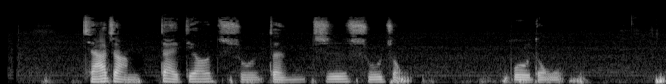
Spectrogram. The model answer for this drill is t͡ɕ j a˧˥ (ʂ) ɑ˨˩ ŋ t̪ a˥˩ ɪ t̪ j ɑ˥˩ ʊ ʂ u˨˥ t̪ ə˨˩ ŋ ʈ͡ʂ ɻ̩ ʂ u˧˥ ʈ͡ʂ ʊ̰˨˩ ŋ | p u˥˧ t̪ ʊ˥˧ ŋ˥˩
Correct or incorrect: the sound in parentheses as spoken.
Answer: incorrect: ʈ͡ʂ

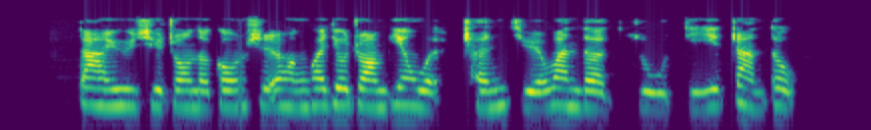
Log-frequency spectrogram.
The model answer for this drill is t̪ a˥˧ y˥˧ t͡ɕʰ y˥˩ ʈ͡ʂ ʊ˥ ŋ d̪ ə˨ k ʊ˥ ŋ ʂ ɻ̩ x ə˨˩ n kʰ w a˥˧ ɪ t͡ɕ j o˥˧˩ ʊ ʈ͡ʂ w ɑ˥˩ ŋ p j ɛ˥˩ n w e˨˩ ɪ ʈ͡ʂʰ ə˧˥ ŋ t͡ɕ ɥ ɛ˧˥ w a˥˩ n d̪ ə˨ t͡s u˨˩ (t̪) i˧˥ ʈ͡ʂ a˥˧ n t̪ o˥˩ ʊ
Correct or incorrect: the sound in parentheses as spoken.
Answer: correct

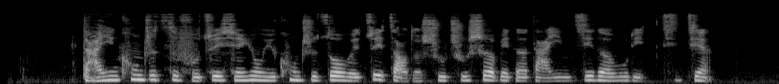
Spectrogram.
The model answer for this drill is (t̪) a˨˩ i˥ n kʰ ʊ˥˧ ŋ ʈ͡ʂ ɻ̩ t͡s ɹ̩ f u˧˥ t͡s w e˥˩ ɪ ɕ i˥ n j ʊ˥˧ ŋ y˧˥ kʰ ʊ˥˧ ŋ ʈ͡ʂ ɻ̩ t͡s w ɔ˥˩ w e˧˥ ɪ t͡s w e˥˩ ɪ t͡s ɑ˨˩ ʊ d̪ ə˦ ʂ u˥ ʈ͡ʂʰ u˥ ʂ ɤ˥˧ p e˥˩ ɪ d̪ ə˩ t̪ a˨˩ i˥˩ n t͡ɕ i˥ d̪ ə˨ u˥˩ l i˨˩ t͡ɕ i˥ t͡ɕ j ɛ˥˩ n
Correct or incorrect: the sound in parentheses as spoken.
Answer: correct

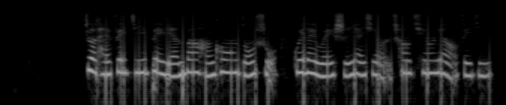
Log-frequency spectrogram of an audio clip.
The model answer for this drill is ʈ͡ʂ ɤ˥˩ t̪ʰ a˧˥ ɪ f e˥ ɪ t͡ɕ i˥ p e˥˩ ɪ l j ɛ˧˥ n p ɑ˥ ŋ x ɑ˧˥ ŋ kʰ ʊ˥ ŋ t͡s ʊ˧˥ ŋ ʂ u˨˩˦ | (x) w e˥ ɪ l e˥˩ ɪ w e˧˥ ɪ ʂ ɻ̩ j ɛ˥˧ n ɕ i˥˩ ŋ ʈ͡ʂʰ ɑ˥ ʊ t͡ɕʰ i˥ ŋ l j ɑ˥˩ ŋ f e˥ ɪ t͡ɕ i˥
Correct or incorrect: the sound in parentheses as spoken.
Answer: incorrect: k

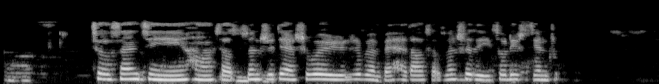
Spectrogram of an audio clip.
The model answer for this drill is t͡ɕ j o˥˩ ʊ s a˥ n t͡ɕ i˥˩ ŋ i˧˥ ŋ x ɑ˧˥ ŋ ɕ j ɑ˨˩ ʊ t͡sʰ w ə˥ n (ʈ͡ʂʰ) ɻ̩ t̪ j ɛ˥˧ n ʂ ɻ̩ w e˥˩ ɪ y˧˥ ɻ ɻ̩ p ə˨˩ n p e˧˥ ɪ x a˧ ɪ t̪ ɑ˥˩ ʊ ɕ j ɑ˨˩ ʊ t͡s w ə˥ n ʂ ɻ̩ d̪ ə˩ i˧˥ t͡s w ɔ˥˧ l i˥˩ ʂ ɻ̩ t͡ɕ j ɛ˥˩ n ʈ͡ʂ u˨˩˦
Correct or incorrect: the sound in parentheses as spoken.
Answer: incorrect: ʈ͡ʂ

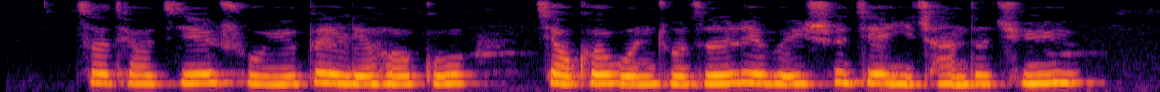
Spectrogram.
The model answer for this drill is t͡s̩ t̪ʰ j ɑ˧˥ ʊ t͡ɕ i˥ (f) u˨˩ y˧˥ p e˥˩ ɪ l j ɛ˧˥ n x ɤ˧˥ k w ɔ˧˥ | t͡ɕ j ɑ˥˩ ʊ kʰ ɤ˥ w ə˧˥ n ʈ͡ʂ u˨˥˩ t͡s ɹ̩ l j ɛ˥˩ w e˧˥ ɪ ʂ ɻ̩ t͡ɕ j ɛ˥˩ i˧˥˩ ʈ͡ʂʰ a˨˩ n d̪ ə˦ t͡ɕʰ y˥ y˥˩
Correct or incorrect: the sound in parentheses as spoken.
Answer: incorrect: ʂ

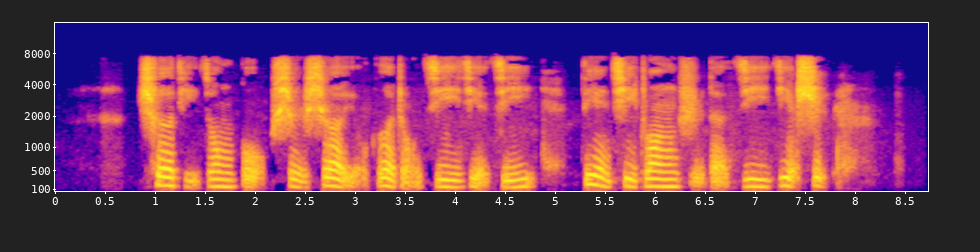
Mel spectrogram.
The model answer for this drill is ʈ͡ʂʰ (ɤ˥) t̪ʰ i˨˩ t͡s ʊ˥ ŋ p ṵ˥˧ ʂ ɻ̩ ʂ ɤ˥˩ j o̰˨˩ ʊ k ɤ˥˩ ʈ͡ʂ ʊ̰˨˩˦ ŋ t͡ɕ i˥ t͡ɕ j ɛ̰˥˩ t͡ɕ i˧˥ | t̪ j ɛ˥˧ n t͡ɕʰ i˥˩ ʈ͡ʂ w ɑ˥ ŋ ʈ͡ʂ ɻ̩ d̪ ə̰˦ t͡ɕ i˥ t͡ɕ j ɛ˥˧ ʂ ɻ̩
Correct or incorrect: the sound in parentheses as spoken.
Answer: correct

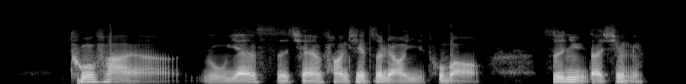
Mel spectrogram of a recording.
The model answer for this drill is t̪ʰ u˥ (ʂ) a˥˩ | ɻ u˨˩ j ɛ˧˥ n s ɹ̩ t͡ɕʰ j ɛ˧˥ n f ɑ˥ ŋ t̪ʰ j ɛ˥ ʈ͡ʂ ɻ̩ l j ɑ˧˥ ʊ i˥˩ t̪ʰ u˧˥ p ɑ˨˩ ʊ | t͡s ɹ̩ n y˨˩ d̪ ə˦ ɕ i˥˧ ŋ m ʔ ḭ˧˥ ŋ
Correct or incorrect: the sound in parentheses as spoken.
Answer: incorrect: f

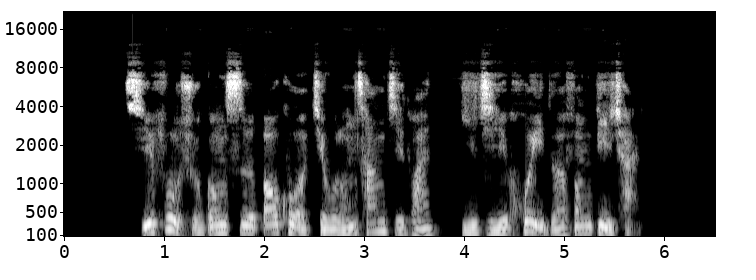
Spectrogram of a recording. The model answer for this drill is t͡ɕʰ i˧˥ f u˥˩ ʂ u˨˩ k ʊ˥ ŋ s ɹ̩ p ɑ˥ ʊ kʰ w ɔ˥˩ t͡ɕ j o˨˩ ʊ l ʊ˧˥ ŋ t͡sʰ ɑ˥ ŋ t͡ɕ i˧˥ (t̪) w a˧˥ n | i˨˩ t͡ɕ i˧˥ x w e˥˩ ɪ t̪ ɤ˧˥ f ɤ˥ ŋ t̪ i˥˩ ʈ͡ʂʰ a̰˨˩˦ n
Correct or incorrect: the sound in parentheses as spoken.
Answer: incorrect: t̪ʰ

